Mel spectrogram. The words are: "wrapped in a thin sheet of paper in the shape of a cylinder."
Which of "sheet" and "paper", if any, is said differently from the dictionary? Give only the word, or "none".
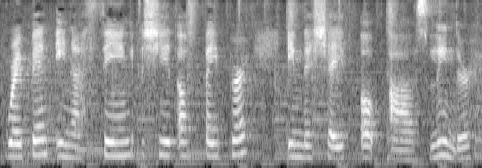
none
